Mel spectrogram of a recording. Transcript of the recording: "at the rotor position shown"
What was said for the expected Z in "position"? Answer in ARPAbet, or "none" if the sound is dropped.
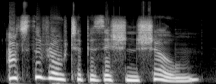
Z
